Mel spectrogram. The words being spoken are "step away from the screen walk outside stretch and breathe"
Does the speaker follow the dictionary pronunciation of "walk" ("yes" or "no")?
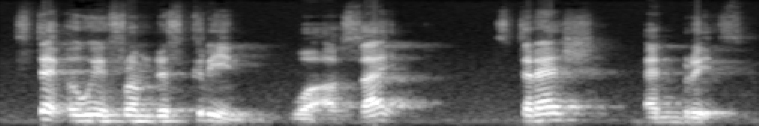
no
